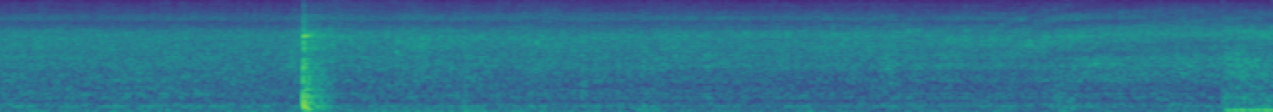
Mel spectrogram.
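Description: Chicken adobo sizzling steadily in a metal wok, with one sharp clank of a cooking utensil against the pan about a second and a half in. A low hum comes in near the end.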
